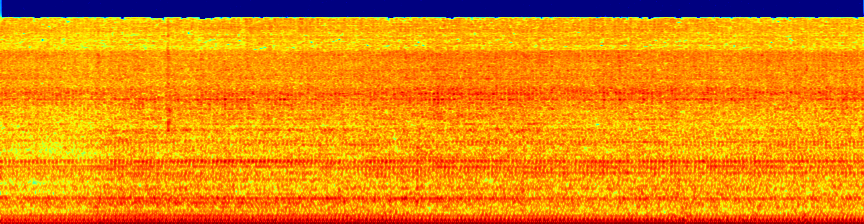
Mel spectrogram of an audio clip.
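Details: Off-grid diesel generator after a service for fuel problems that made it cut out, final checks before load testing: deep, even chugging about three to four beats a second, no stumbling or hunting; normal idle.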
